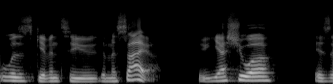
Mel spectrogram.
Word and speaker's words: Yeshua: Now, Jeshua, or Yeshua, as it would have been pronounced, it's an alternative spelling of Joshua, or Yahshua.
